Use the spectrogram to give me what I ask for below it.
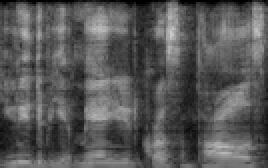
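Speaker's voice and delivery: ordinary talk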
